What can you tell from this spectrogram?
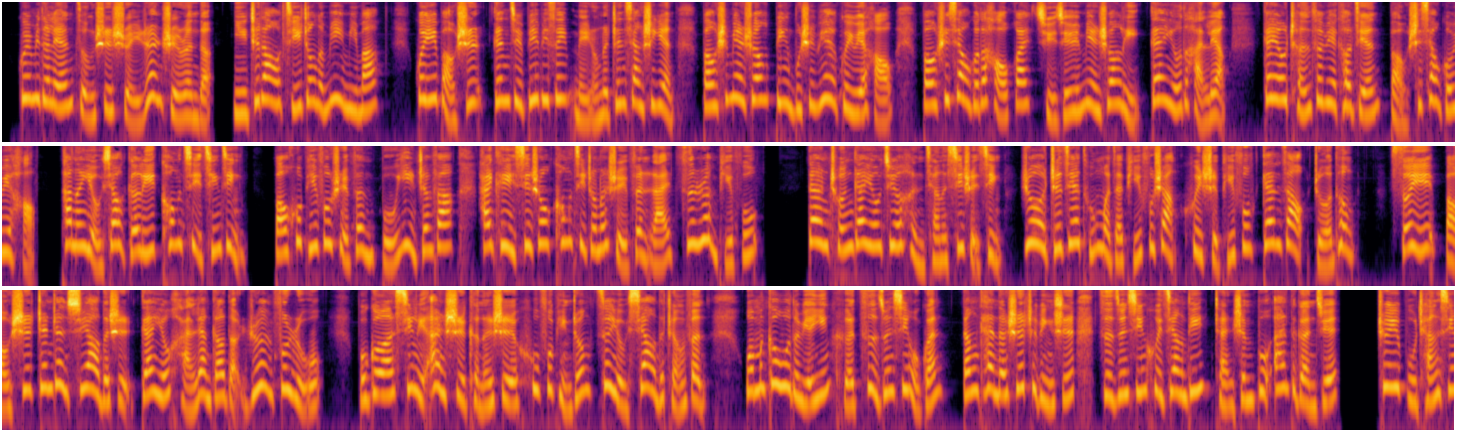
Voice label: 自媒体解说; 样音自媒体解说美容的真相

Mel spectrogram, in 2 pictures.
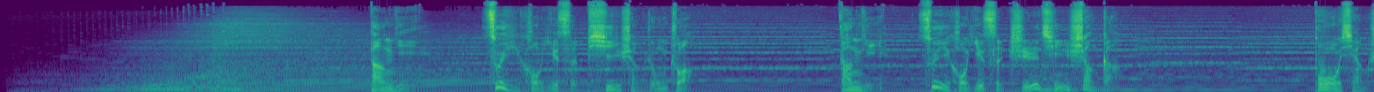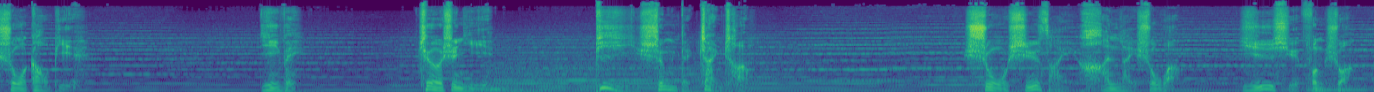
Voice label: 公安离休深情专题

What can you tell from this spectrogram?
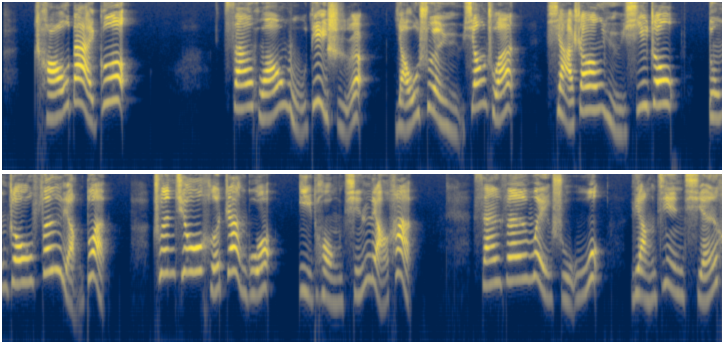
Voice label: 男女童读诗朝代歌

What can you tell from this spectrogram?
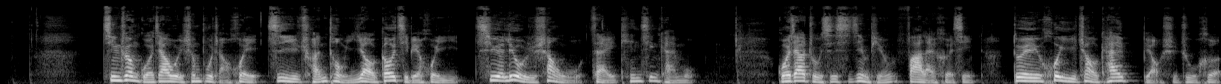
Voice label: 新闻

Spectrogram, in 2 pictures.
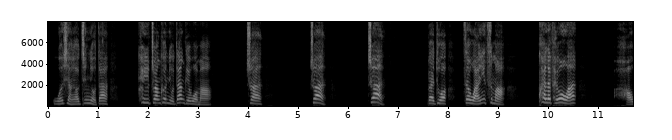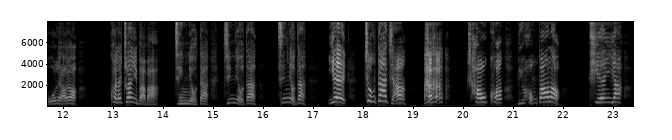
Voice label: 男童试音

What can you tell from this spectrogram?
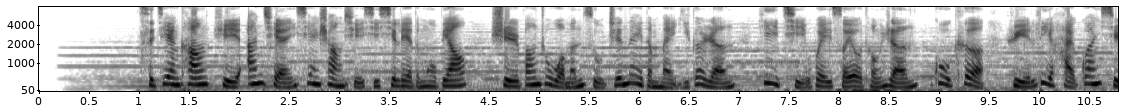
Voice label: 专题 公司章程 解说

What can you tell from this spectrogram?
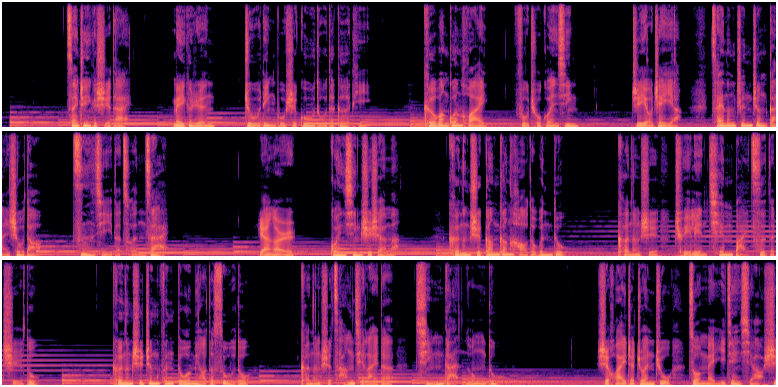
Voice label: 年轻 磁性 品质 广告 自述; 关心是什么

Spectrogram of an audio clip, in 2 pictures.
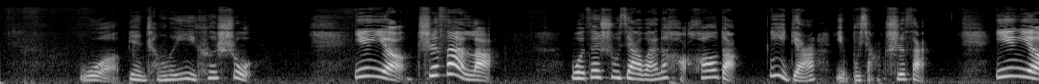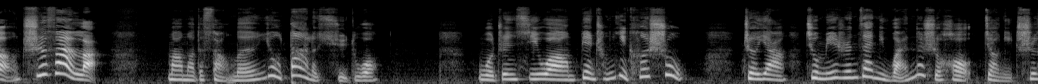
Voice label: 课文朗读; 我变成了一棵树

